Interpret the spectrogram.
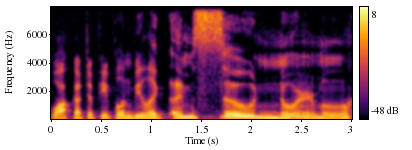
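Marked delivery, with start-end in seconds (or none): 1.2-3.0 put-on classic rough-edged, creaky drunk voice. Recalling walking up to people while drunk, mock drunk voice. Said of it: "in a classically drunk voice".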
